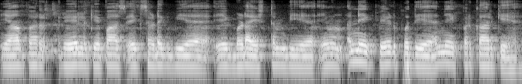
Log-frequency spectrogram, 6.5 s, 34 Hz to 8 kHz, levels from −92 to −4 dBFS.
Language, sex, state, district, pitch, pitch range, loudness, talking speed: Hindi, male, Rajasthan, Bikaner, 115 Hz, 110-120 Hz, -16 LUFS, 200 wpm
